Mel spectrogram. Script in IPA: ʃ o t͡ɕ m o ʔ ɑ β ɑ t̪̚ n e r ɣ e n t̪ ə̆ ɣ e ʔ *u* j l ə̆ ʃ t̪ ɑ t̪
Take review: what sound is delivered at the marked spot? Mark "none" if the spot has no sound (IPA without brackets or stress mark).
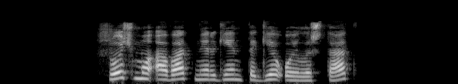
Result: o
